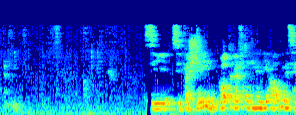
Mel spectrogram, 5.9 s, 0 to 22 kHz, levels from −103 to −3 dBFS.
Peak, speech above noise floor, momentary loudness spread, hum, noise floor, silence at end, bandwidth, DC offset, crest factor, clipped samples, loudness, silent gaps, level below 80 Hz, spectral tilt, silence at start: -16 dBFS; 31 dB; 16 LU; none; -64 dBFS; 0 s; 10 kHz; under 0.1%; 20 dB; under 0.1%; -34 LUFS; none; -64 dBFS; -6 dB/octave; 0.05 s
